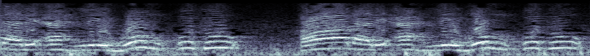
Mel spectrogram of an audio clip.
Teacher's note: بضم الهاء في الصورتين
